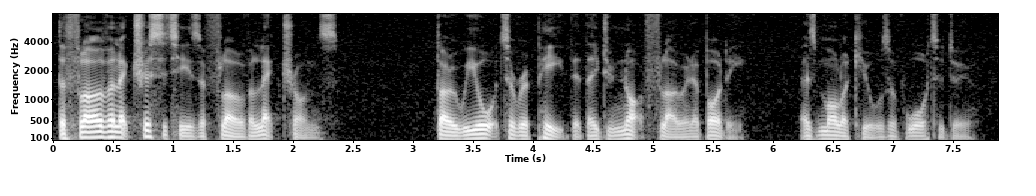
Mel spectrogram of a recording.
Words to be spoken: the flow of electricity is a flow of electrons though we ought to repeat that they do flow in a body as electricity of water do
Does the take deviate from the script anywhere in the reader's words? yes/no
yes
